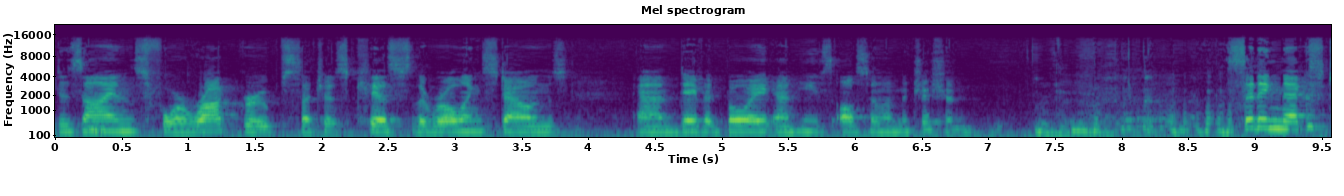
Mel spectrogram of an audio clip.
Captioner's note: laughter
